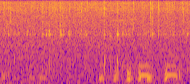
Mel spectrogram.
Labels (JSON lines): {"label": "ambient", "recorder": "HydroMoth"}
